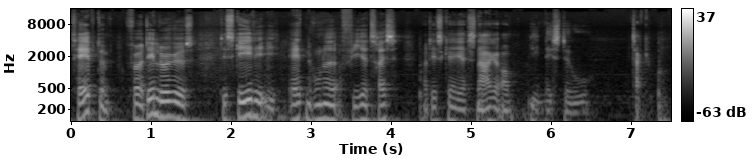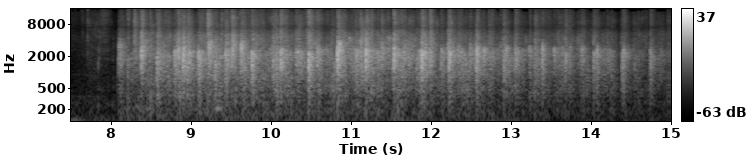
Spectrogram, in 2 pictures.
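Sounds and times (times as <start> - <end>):
speech: 0.1 - 7.5
students applauding after a lecture: 8.0 - 15.0.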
